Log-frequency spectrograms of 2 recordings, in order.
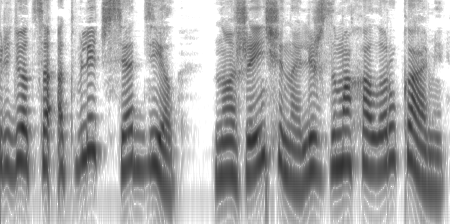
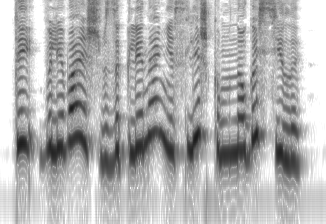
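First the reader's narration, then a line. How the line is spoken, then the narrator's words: Squeaky voice. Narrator (Russian): пропищала она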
